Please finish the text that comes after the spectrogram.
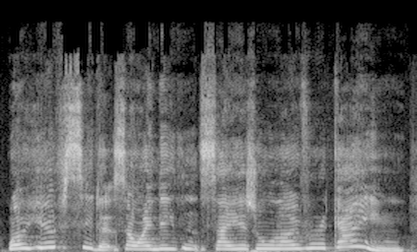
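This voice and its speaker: Woman doing a prim little girl, shrill, scornful, very high storybook voice. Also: very animated, moderate pace, a little mellow, full character voice.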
